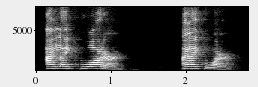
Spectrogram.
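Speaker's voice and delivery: easy, relaxed American English accent. Teaching the difference between british and american english, demonstrating an american english accent. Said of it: "O inglês americano, ele é mais aqui".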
